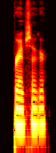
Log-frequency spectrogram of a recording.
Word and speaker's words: Bram Stoker: All right, so Basic Instinct or Bram Stoker's Dracula? Did I say that right? – Yep. – Bram Stoker.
